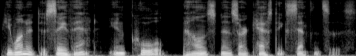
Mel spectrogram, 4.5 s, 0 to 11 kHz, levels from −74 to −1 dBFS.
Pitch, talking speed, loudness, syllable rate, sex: 95 Hz, 150 wpm, -18 LUFS, 4.5 syllables/s, male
